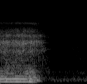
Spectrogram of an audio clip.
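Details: A Great Dane sleeping during the day gives a deep, rumbling snore that fades out after half a second.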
